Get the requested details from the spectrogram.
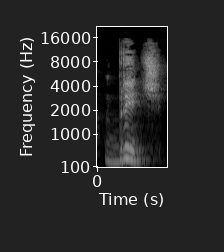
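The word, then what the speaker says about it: bridge: ब्रिज, अभी हम लोगों ने देखा ना ब्रिज, इसके लास्ट में भी ई है लेकिन ई का उच्चारण हुआ नहीं हुआ, जी का ही सिर्फ उच्चारण लास्ट में हुआ, ब्रिज।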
